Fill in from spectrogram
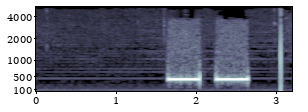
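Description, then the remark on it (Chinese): Two loud, steady electronic telephone beeps at a single mid pitch, each lasting about half a second with a short gap between, followed by a brief click, over a quiet line hiss, on a phone call that got through but does not work. “要命了，打通了这这电话也不行。”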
